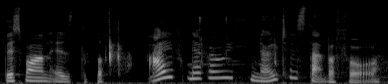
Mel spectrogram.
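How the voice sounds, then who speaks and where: A woman's voice: low-pitched, huge pitch swings, normal speed, fairly bright tone, slight background noise. A woman giving casual let's play commentary, musing and thinking aloud as she plays. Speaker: gamer commentating on a playthrough.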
